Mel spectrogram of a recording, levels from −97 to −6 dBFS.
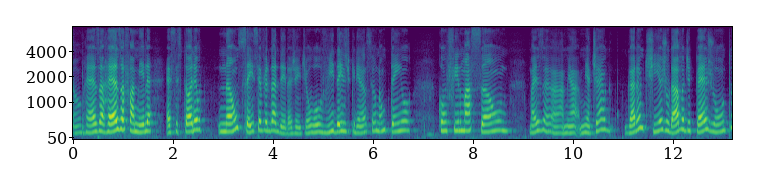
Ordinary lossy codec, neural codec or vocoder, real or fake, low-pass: none; codec, 16 kHz, 8 kbps, FunCodec, trained on Chinese and English, 25 frames a second; fake; none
